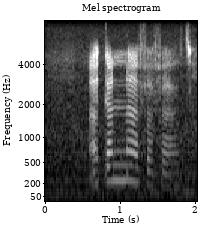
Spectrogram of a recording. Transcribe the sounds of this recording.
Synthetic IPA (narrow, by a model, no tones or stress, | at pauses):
akʼan̩nafafaːt͡sʼḁ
